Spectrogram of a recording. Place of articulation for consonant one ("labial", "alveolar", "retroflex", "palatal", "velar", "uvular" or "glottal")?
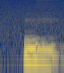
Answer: labial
